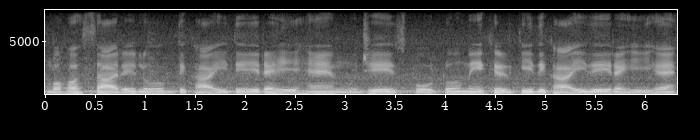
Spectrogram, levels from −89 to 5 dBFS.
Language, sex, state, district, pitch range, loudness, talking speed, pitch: Hindi, male, Madhya Pradesh, Katni, 120-135 Hz, -16 LUFS, 150 wpm, 130 Hz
